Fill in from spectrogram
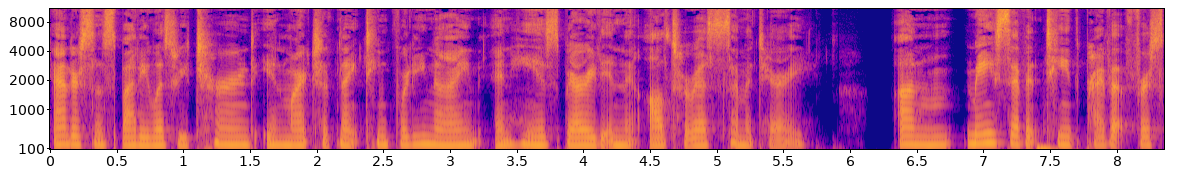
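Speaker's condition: No condition

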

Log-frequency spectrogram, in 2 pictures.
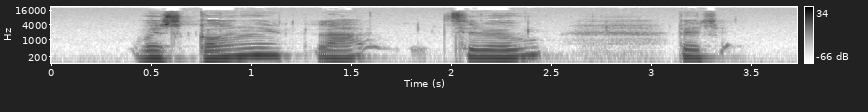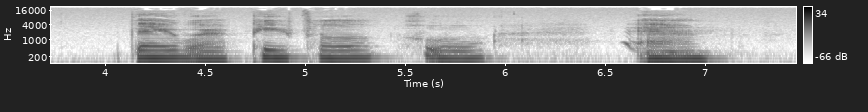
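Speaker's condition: Aphasia, mild; aphasia from stroke, many years since onset, much worse at start, 6 months in hospital; mild aphasia now, early after stroke could not speak at all, not even children's names

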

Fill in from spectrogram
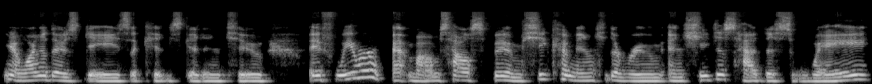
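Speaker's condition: Severe cleft palate, cleft lip and palate; trachea and breathing problems

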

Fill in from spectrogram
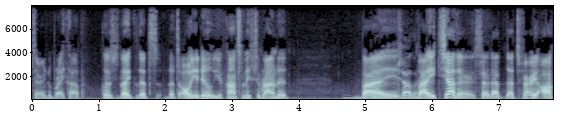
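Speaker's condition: No condition

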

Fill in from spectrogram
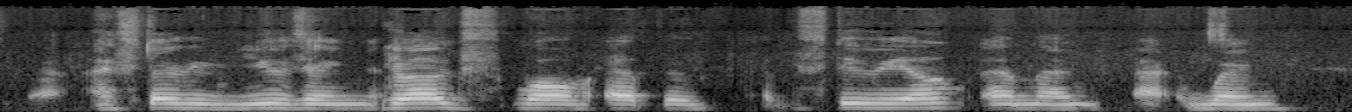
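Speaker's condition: Cerebral palsy, hemiplegia; speech impediment, had to step up speech

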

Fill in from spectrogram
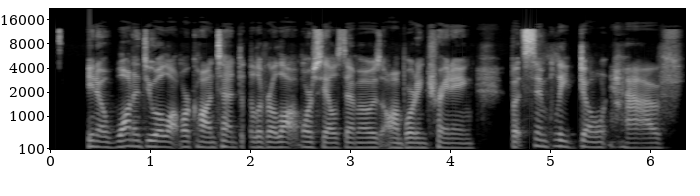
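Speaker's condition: No condition

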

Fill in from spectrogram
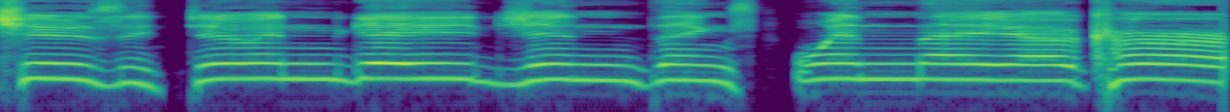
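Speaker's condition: Parkinson's disease; slurred words when off

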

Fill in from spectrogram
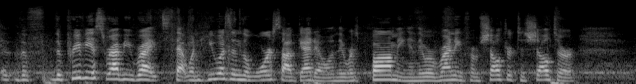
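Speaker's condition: No condition

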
